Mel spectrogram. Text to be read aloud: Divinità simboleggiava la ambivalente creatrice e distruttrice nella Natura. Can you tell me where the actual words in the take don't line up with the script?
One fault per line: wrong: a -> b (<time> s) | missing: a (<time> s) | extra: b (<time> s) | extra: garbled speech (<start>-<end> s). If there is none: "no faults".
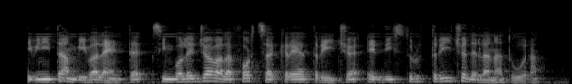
extra: ambivalente (0.7 s)
wrong: ambivalente -> forza (2.3 s)
wrong: nella -> della (4.7 s)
